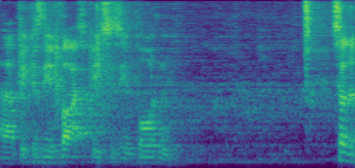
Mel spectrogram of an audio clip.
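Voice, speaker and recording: Audible room echo surrounds a man talking at a fairly quick pace with an Australian accent. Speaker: industry association chief executive. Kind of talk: conference talk. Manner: hesitant, many fillers.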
